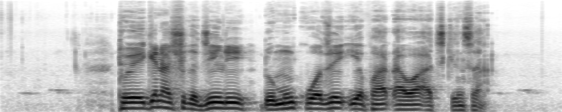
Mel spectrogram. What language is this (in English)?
Hausa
